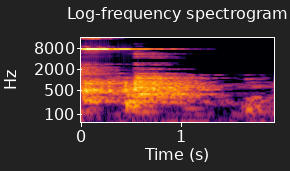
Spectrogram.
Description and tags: The stools in the operating theatre, in the hospital in which I used to work, were very squeaky! They were recorded in the operating theatre at night.
percussion, friction, hospital, metal, squeak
